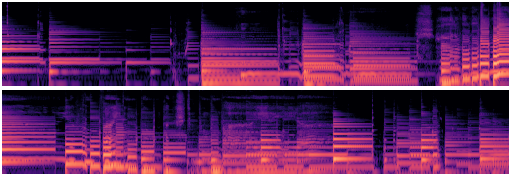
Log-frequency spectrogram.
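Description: Acoustic guitar playing an instrumental interlude of a folk zamba: picked notes and chords that ring and die away, with a quicker run of notes about halfway through.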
